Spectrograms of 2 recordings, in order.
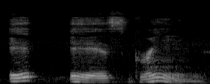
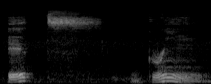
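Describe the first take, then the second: First: It and is are two separate full words. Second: It and is merge into one short syllable.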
